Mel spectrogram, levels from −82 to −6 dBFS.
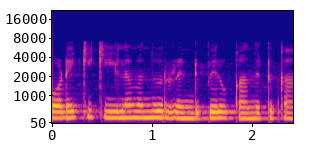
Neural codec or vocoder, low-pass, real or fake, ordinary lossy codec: none; 7.2 kHz; real; none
